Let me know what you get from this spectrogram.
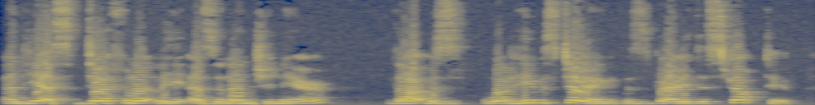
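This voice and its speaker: A woman's voice: mid-range voice, normal speed, faint music behind, poor audio. A woman from Guyana, an environmental activist, talking firmly and conversationally in a phone interview, with small restarts.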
